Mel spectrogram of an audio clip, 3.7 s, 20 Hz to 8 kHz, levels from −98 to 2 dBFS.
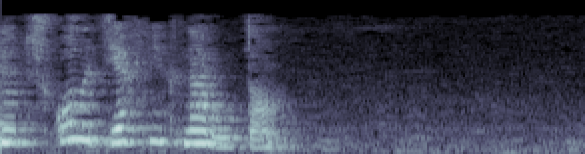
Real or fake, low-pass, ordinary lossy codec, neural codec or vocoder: real; 7.2 kHz; MP3, 24 kbps; none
